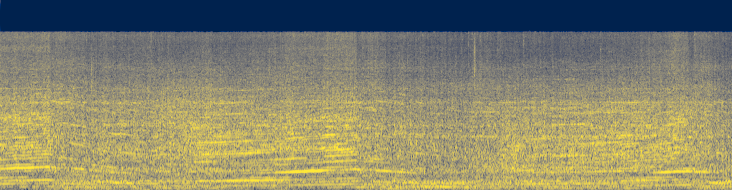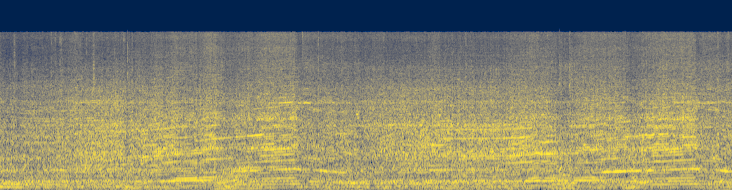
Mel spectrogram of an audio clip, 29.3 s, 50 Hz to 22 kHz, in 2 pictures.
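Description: BMW M3 E92's V8 engine at full racing pace, heard from inside the cabin: it climbs in pitch again and again under hard acceleration and falls back at each shift or braking point.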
